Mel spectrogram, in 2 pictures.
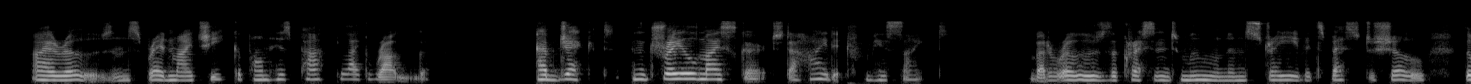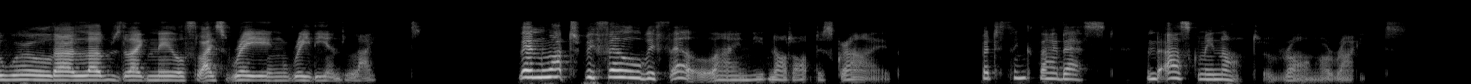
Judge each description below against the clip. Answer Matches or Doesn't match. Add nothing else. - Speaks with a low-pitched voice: Doesn't match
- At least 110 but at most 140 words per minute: Matches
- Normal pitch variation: Matches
